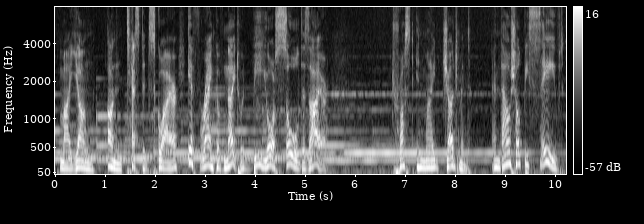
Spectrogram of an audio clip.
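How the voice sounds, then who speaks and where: A man's voice: mid-range voice, very animated, slow. A man playing a stern, suspicious medieval knight, declaiming archaic rhyming verse in a radio drama. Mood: stern warning. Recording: loud plucked guitar music behind. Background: guitar accompaniment.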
